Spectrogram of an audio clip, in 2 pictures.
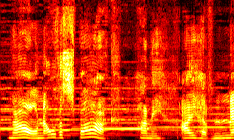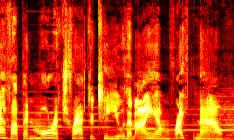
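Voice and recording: Over loud background music, a woman does a cartoonish character voice at a high pitch with very even loudness. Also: moderate pace.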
